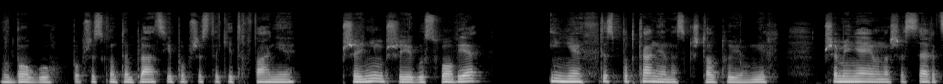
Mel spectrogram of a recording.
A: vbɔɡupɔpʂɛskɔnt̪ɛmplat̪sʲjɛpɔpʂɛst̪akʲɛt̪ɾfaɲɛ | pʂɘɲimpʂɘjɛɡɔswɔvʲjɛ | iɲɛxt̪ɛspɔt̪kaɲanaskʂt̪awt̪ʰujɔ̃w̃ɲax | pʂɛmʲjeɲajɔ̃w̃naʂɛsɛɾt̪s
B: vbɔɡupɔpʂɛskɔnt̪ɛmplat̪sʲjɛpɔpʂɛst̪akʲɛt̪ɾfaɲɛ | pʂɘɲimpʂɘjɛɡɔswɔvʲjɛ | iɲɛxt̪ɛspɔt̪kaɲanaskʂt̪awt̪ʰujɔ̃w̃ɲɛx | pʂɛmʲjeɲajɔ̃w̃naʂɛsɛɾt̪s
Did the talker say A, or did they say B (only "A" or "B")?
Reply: B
